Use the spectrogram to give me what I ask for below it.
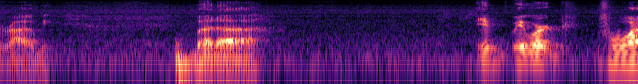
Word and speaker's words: Ryobi: It was a Ryobi, or Ryobi, however y'all want to pronounce it. I pronounce it Ryobi.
